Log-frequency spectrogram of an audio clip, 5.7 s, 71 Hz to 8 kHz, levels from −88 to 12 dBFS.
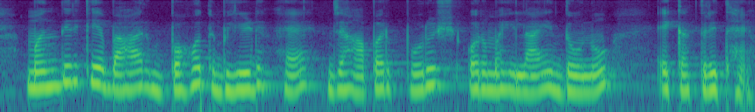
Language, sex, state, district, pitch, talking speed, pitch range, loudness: Hindi, female, Bihar, Darbhanga, 185 Hz, 150 wpm, 175-200 Hz, -14 LUFS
